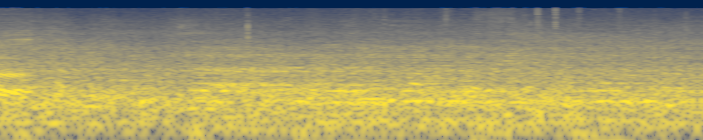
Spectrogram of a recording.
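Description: Water trickles from a filter into a plastic cup.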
